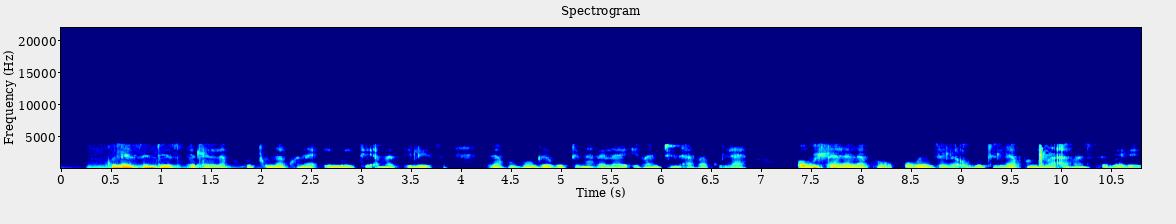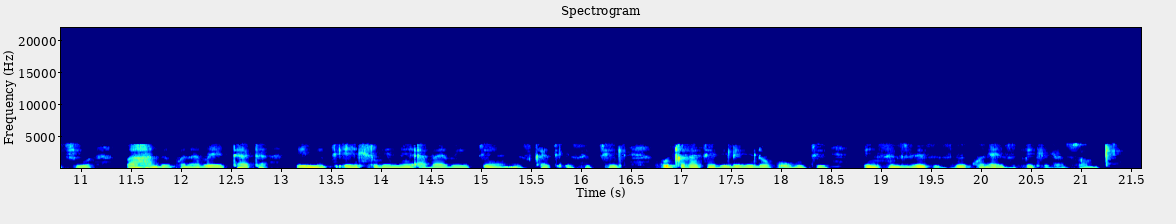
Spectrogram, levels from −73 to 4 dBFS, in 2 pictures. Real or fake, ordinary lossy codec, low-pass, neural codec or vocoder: real; AAC, 16 kbps; 7.2 kHz; none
